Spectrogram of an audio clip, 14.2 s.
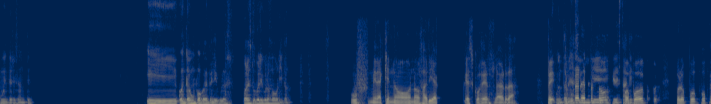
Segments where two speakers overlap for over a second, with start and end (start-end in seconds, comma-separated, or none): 10.9-12.7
